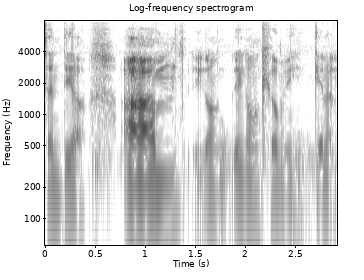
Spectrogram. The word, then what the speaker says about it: Zendaya: Or Zendaya. Sorry, I think it's Zendaya. It's Zendaya.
